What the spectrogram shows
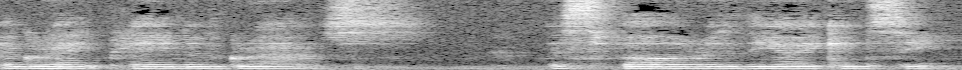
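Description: A woman leads a guided meditation like a sleep story narrator, soothing and gentle. Her delivery is slow and hushed, with long pauses. The sound is roomy and echoing, with music behind her. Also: mid-range voice, monotone. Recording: roomy echo, distant mic, music behind.

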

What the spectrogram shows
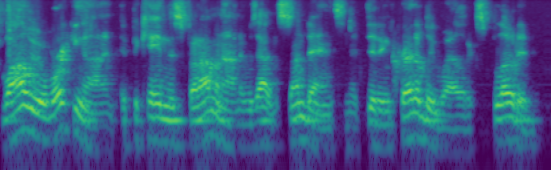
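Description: A man talking as an interview guest, explaining things in a measured way. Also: fairly low pitch, warm tone, rough recording. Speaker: guest, visual effects professional. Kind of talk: casual interview chat.

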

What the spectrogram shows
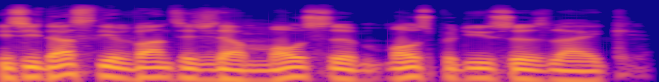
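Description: A man's voice: rumbling low, steady tone, normal speed, a little mellow, dry recording, studio quality. A young man in casual chat, explaining things in slang and often checking that he is understood. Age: young adult. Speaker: musician.

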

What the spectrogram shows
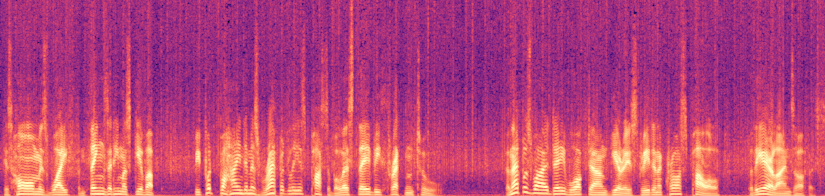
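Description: An actor playing an ominous, all-knowing male narrator of dark tales in a theatrical, insinuating 1940s radio style. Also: medium pitch, big pitch swings, normal speed, natural voice. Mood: foreboding. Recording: muffled vintage radio recording, music behind.

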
